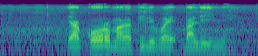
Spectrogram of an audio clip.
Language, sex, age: Southern Sotho, male, 35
